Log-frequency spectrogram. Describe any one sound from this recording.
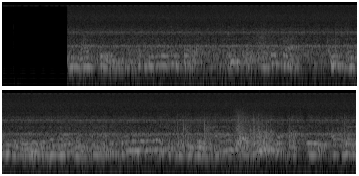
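A television plays sound in the room.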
